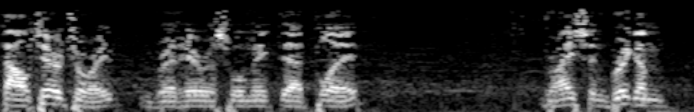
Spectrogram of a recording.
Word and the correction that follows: Brigman: Brigman, excuse me, Bryson, Bob, the guy's hitting 600. He's 6 for 10. Got to get his name right, Bryson Brigman on deck.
